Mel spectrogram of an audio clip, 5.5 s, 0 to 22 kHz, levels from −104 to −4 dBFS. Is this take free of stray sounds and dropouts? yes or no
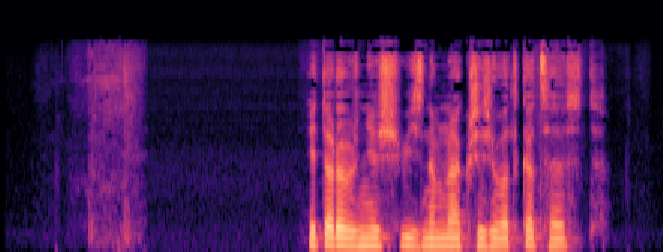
yes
